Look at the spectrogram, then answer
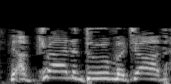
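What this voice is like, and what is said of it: Attempted New York accent. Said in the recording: “maybe they'll have like a New York accent... I can't do a New York accent.”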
